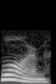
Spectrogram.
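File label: "warm", English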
